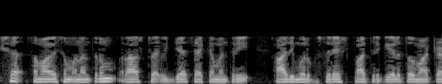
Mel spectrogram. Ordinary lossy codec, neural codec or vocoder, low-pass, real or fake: none; none; 3.6 kHz; real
